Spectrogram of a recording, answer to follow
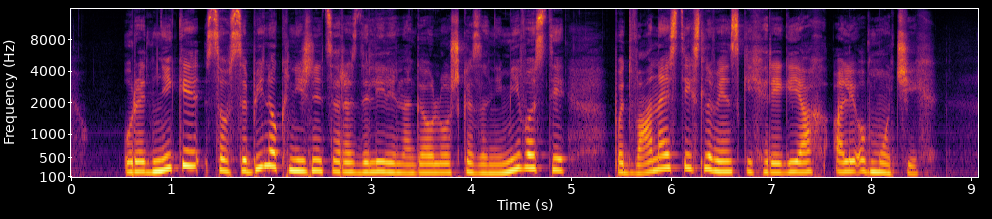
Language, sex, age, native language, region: Slovenian, female, 18-29, Slovenian, Pomurje region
